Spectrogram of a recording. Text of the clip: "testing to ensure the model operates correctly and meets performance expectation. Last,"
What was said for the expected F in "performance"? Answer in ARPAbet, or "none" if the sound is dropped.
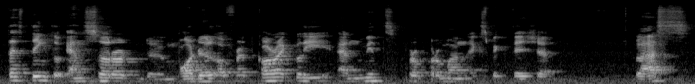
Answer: P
